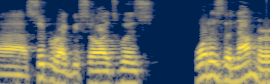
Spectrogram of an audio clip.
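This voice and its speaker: Here a man speaks with a New Zealand accent. His pitch is medium and his pace fairly quick. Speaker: podcast host, rugby presenter. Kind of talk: casual debate.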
